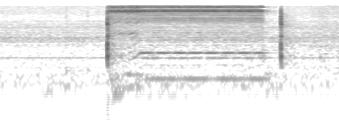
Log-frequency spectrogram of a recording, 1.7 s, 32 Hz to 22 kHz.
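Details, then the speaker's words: Stepper motor on the X port of a TB6560 3-axis driver board (Professional Edition), jogged from Mach3 and recorded by phone. A click, a steady high whine for about a second while it turns, then another click: a normal jog. "so on theory if I push the x button either of them this should be rotate and the Y respectively this rotate and Z this rotate"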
